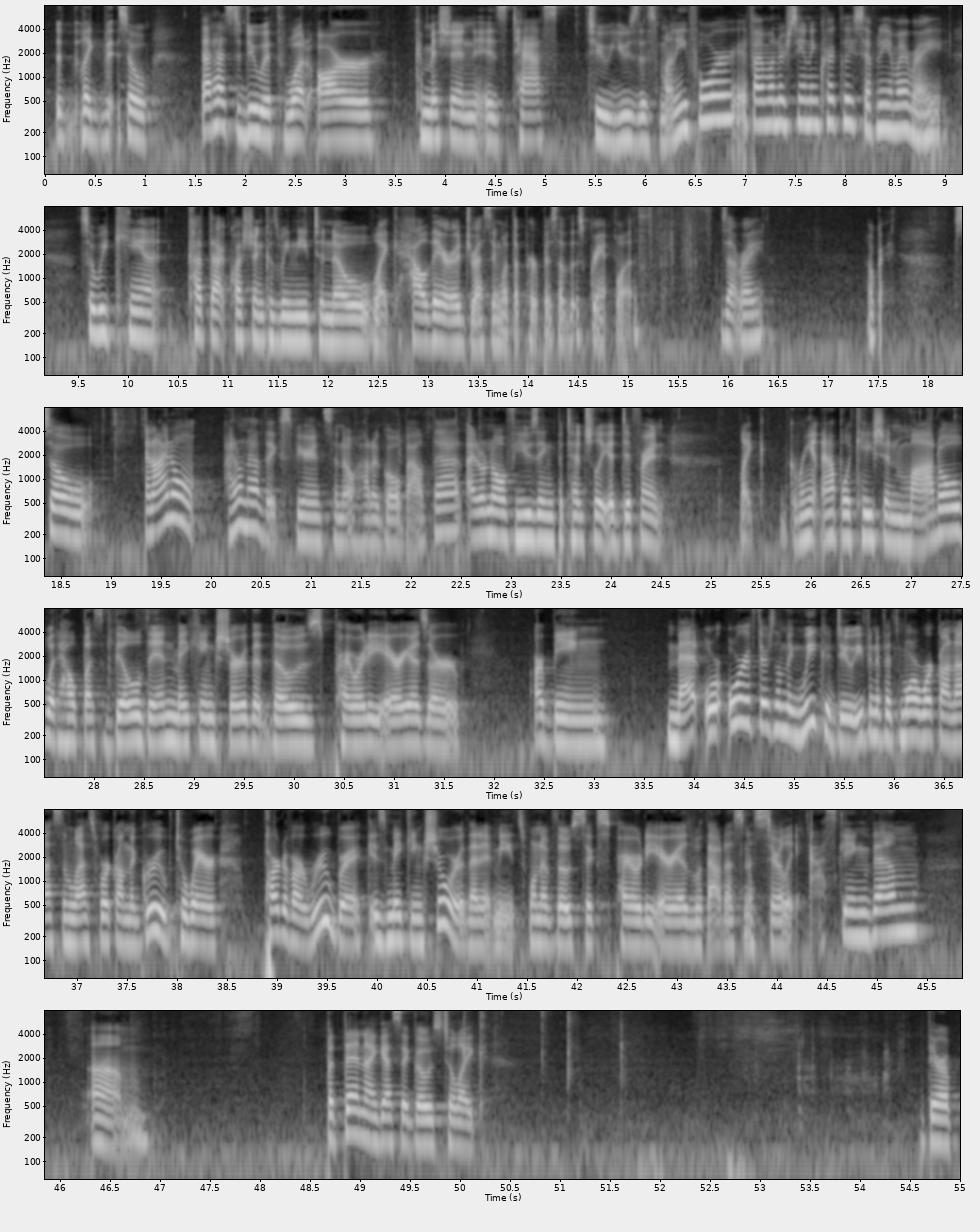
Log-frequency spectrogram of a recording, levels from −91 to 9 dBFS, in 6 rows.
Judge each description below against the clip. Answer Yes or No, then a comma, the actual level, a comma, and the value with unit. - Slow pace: No, average, 165 wpm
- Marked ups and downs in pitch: No, average, 3.7 semitones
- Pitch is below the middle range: No, medium, 170 Hz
